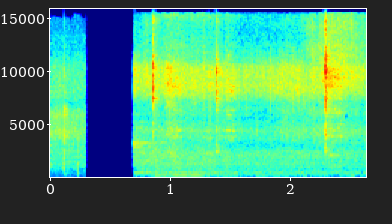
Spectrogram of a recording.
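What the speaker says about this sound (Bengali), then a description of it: "আবার একটু নাড়িয়ে গলিয়ে নেব।" A spoon stirs and mashes softening tomatoes sizzling in a pan while cooking fresh dumur, with a steady frying hiss, light scraping and occasional metallic clinks after a brief silent gap.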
